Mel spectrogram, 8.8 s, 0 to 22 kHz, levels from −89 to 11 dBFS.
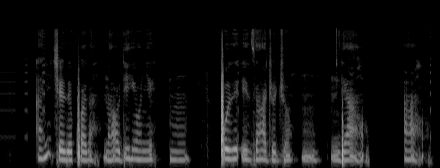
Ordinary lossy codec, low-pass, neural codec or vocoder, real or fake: none; 10.8 kHz; none; real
